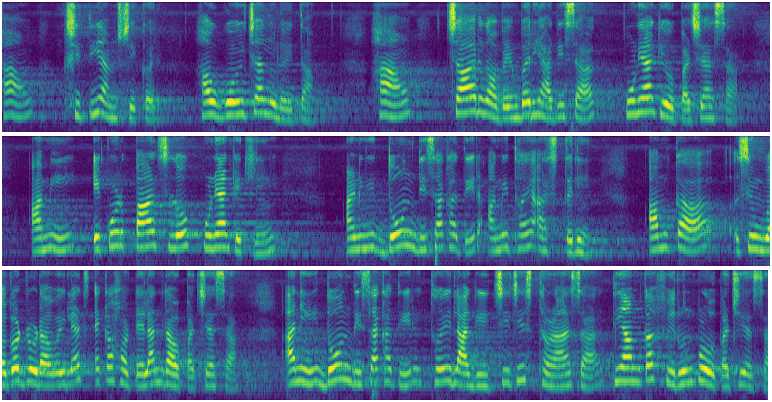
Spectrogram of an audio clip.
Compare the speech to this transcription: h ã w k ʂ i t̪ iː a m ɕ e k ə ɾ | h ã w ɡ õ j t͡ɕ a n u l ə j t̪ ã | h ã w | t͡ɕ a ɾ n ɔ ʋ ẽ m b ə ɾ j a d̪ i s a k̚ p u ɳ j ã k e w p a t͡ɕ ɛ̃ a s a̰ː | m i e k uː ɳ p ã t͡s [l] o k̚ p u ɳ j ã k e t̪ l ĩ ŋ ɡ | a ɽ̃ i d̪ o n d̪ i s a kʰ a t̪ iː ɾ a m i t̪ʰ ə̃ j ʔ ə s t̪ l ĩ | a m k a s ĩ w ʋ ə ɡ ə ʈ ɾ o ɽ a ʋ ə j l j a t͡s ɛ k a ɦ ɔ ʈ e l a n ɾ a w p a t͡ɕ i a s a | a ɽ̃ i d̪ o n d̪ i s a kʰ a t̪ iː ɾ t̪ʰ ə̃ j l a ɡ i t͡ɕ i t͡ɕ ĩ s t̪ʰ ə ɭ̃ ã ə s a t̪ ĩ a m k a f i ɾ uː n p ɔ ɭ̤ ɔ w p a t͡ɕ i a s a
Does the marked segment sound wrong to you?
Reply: no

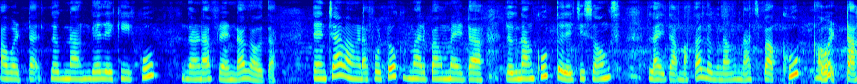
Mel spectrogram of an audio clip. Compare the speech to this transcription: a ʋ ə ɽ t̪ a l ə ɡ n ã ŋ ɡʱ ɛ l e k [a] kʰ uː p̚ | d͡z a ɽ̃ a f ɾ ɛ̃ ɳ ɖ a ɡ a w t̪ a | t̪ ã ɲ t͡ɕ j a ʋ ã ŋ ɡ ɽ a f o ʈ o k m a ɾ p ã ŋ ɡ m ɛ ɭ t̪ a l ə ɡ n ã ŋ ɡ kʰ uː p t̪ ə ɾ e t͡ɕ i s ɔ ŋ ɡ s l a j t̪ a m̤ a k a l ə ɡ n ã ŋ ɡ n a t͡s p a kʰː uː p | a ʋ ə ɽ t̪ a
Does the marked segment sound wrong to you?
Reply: yes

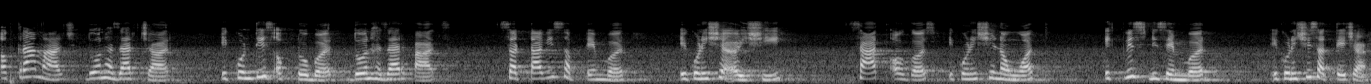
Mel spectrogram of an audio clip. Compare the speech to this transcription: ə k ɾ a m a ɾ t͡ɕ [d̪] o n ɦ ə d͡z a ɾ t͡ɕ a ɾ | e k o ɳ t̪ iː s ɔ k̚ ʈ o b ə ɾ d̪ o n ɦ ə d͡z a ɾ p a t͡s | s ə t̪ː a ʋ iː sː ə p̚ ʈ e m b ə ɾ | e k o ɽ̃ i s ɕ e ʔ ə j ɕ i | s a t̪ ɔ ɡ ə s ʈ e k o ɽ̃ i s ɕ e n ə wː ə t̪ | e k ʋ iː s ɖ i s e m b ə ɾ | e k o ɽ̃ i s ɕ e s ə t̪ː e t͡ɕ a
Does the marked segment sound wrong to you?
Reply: no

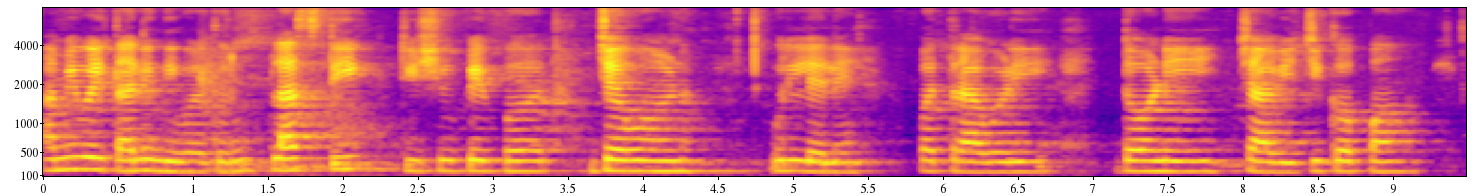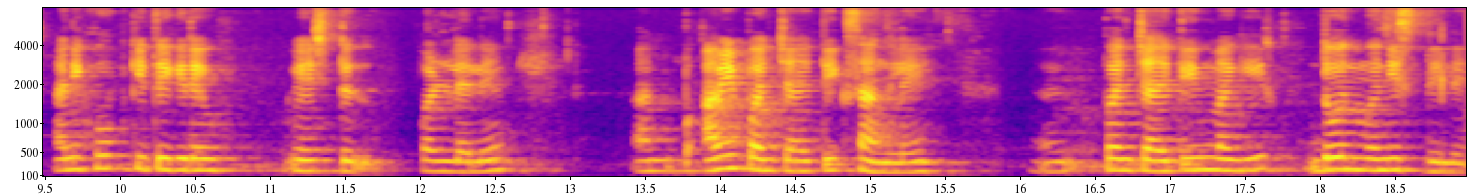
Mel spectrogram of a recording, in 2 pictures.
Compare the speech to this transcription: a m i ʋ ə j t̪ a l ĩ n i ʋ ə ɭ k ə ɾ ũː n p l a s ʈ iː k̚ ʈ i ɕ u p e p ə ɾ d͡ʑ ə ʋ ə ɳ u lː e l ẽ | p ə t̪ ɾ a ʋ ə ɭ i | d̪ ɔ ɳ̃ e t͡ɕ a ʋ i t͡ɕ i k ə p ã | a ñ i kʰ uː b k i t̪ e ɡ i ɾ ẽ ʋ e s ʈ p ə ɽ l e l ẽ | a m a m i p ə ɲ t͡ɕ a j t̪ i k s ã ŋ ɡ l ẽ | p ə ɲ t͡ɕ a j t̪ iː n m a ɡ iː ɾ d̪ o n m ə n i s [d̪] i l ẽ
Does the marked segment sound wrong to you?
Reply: no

